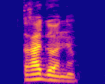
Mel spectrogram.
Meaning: 1. female equivalent of dragon 2. sword knot 3. wristband (used to hold fast a flashlight, joycon, etc. to one's wrist)
- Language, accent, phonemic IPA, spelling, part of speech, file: French, France, /dʁa.ɡɔn/, dragonne, noun, LL-Q150 (fra)-dragonne.wav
